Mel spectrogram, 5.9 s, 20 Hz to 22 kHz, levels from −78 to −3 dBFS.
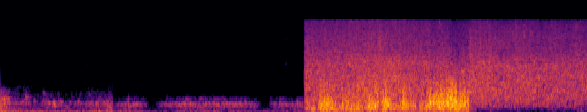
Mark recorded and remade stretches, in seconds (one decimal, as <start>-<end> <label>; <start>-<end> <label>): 0.0-3.0 recorded; 3.0-3.9 remade; 3.9-5.0 recorded; 5.0-5.9 remade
